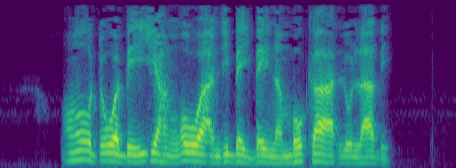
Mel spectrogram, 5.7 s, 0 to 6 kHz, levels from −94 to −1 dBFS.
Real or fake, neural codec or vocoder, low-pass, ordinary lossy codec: fake; codec, 16 kHz in and 24 kHz out, 0.6 kbps, FocalCodec, streaming, 2048 codes; 5.4 kHz; MP3, 24 kbps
